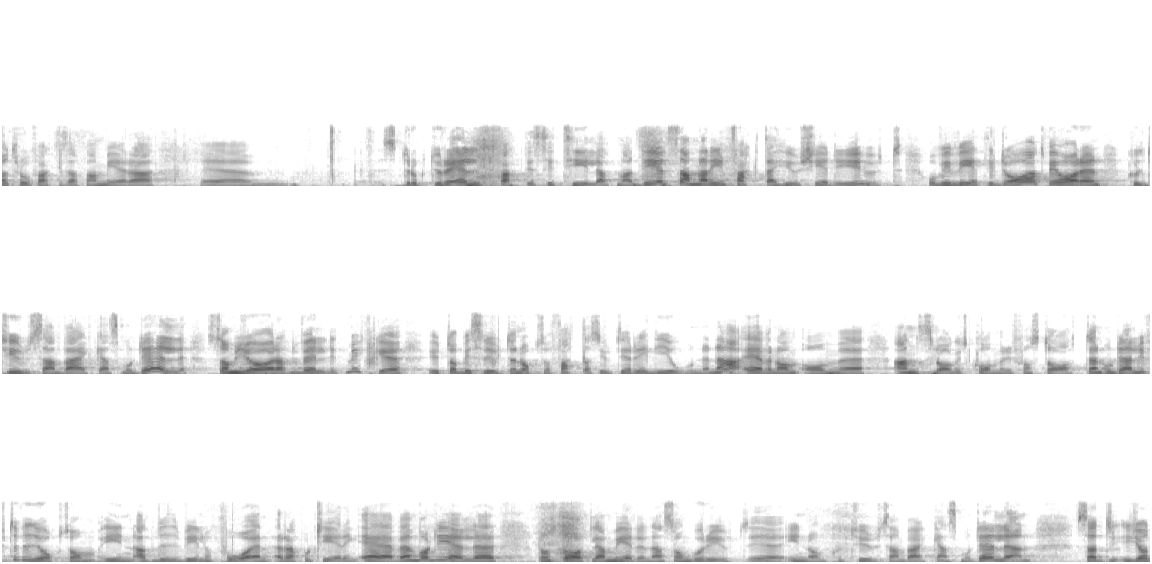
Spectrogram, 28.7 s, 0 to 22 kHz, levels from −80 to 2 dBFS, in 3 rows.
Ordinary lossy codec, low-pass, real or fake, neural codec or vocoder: none; 7.2 kHz; real; none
